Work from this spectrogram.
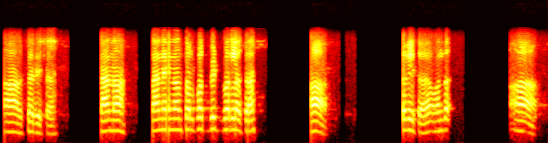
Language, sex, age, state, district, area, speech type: Kannada, male, 60+, Karnataka, Chamarajanagar, rural, conversation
